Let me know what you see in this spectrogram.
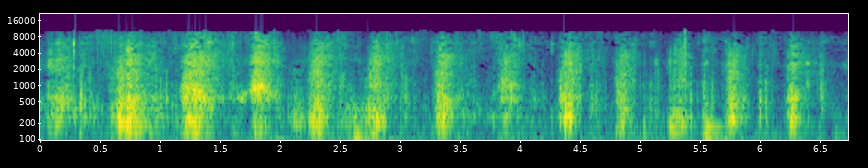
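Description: Chewing of chocolate cake, with irregular moist mouth clicks and soft crunches, about two or three a second.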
